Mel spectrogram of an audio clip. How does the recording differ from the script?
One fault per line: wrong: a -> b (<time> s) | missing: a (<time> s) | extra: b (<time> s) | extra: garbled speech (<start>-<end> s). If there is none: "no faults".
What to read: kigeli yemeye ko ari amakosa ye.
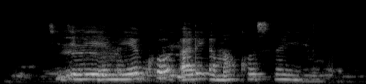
no faults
